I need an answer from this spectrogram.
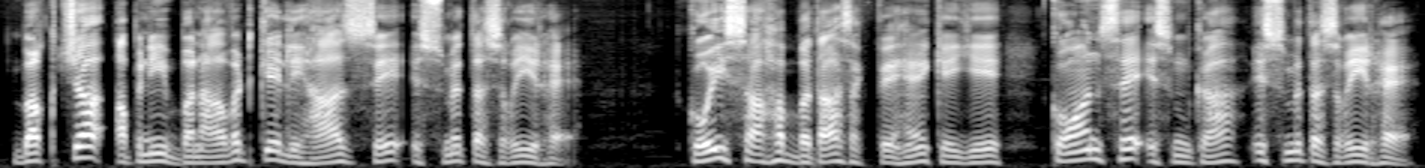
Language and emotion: Urdu, neutral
